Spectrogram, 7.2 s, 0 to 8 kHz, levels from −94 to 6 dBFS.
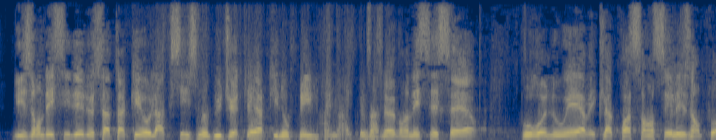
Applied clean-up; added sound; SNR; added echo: neural separator model SepFormer DNS4.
